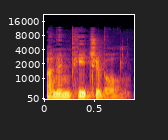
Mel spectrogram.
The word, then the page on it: unimpeachable: American English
